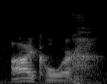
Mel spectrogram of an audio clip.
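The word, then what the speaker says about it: Ichor: with magic I core that's pronounced I core that's how we know how to pronounce it they specifically tell you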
